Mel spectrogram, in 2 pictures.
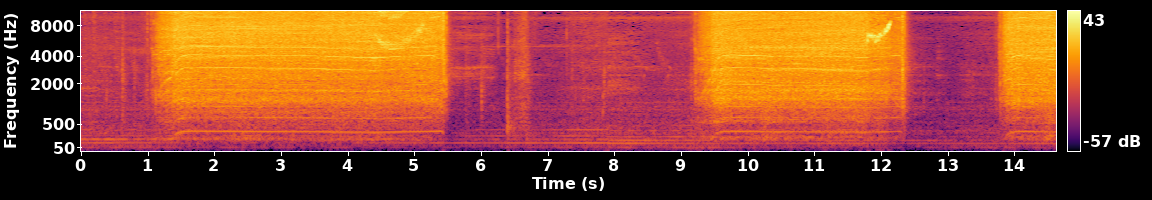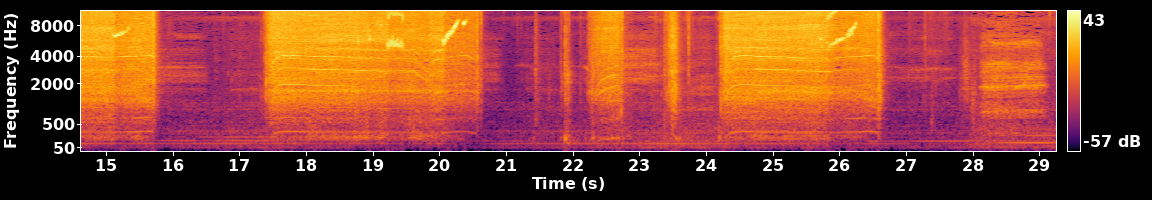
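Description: Cordless drill driving two-inch drywall screws into a wooden subwoofer box panel, in about five runs of two to four seconds each with short pauses between, plus two brief bursts near the end.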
